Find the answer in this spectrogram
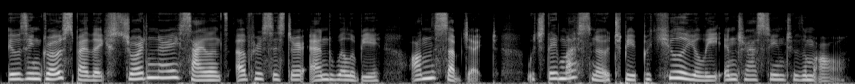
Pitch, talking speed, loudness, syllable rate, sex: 230 Hz, 180 wpm, -17 LUFS, 5.8 syllables/s, female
